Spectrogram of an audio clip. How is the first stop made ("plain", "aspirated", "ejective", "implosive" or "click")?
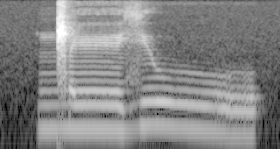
click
